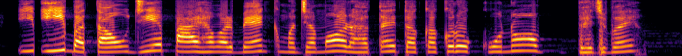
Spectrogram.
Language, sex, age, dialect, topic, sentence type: Maithili, female, 46-50, Angika, banking, question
